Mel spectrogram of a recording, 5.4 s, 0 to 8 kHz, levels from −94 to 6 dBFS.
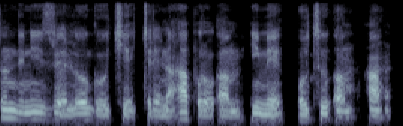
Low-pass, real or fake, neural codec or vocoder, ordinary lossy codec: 7.2 kHz; fake; vocoder, 44.1 kHz, 128 mel bands, Pupu-Vocoder; none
